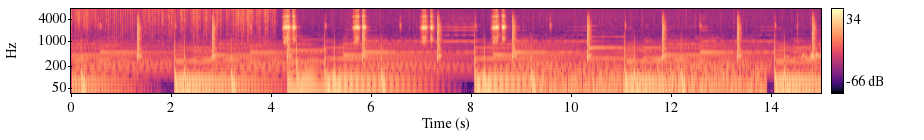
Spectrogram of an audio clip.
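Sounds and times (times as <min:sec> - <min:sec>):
tree frog croaking: 0:00.0 - 0:04.6, 0:05.6 - 0:06.0, 0:07.0 - 0:07.3, 0:08.4 - 0:08.8
background music with bass: 0:00.0 - 0:15.0.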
